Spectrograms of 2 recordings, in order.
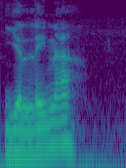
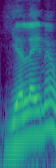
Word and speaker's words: Yelena: doors where she meets elena did you want to correct the pronunciation there i i i i stuffed myself i was like not millennia yelena with a y there's a there's a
